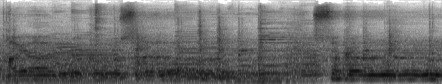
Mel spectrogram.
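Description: Live Turkish folk band playing: plucked strings of bağlama and acoustic guitar with keyboard and percussion, a wavering melody carrying through.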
